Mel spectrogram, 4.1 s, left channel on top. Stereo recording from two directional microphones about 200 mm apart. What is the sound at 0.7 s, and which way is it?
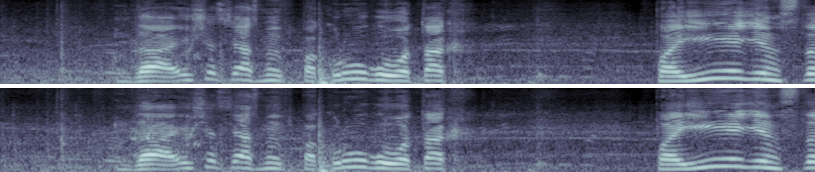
Speech, 10° right (ahead or behind).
